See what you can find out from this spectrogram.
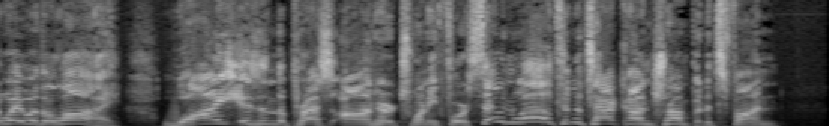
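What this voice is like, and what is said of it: Usual voice. Nothing is said of it.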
